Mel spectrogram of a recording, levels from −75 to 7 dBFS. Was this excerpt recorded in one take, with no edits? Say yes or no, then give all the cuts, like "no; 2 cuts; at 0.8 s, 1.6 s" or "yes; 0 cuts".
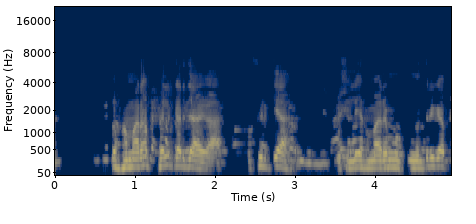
yes; 0 cuts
